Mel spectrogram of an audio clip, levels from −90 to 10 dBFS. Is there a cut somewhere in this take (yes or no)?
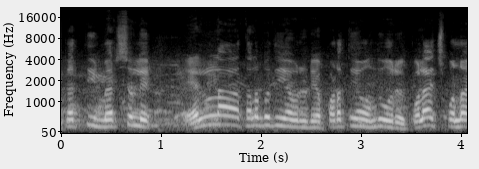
no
